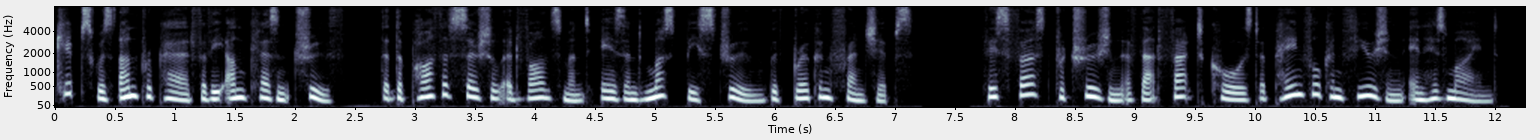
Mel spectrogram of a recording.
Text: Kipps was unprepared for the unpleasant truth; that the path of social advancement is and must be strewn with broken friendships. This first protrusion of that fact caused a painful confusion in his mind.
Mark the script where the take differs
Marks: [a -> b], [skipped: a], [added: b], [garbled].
Kipps was unprepared for the unpleasant truth; that the path of social advancement is and must be strewn with broken friendships. This first protrusion of that fact caused a painful confusion in his mind.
